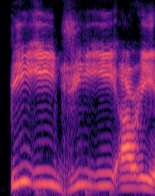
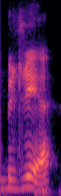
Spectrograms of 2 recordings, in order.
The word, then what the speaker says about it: Bergier: Begere. It's the French name, Bergier.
